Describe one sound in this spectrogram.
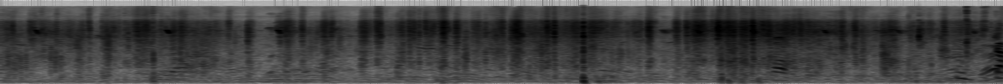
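Feet scuff on dry dirt ground.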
